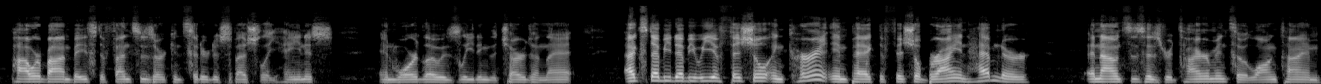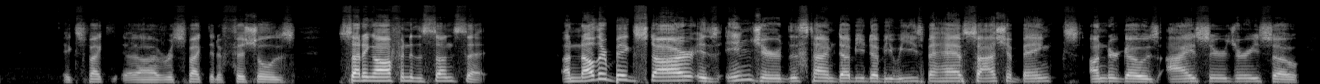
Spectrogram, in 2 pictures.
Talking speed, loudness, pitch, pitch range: 115 wpm, -20 LUFS, 125 Hz, 115-150 Hz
